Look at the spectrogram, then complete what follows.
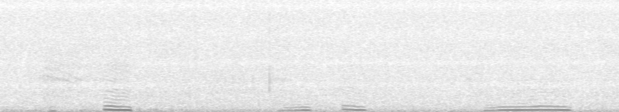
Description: My cat Charlie is snoring ..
